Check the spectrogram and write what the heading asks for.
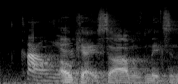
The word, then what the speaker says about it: Collier: I think your last name is pronounced like Collier. Collier.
